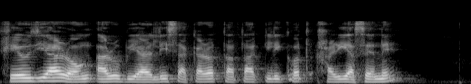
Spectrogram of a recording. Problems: constant background noise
